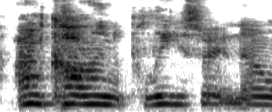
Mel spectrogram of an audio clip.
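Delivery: high-pitched mock yell without real volume; strained high voice, held back; retold loud threat. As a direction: imitate someone raising their voice in a row. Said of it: "talking, like, loud".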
